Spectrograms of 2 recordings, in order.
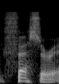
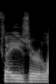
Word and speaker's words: Feser: When you see it, it looks like Fesser, F-E-S-E-R, but it's pronounced Fazer like the weapon in Star Trek.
